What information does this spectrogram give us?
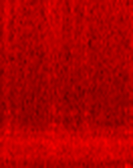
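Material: Nothing is struck.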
